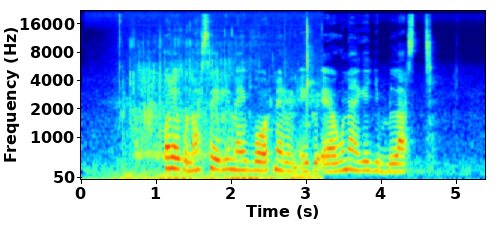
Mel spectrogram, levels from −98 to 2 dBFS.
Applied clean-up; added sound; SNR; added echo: none; Water; 7 dB; none.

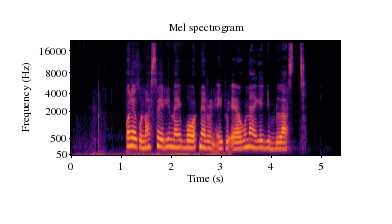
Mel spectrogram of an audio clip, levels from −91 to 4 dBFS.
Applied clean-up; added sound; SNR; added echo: neural mask model DeepFilterNet 3.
